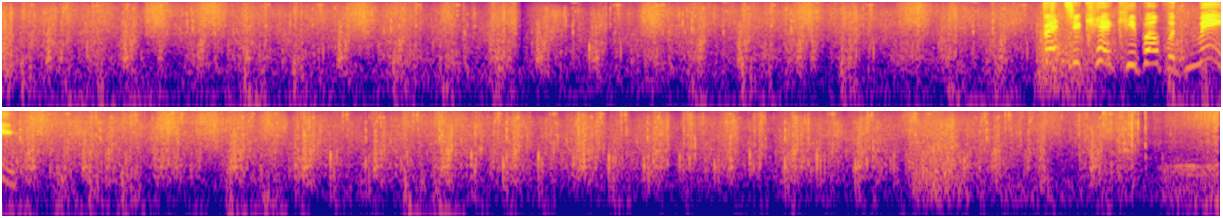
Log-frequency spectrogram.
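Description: Quick footsteps patter on grass.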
